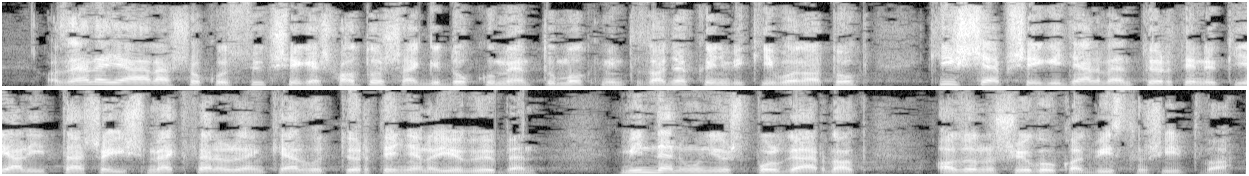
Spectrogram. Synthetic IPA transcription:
ɒ̰zɛlːɛjaːɾaːʃo̞kho̞sːykʃeːɡɛʃhɒt̪oːʃaːɡid̪o̞kumɛnt̪umo̞kmint̪ɒzɒɲɒkøɲvikivo̞nɒt̪o̞kː | iʃːɛpʃeːɡiɲɛlvɛnt̪ø̞rt̪eːnøːkiaːlːiːt̪aːʃɒiʃmɛkfɛlɛløːɛŋkɛlɦo̞c̚t̪ø̞rt̪eːɲːɛnɒjø̞vøːbɛ̰n | mind̪ɛnuːnijoːʃpo̞lɡaːrnɒk | ɒ̰zo̞no̞ʃjo̞ɡo̞kɒd̪bist̪o̞ʃiːt̪ʋɒ̰

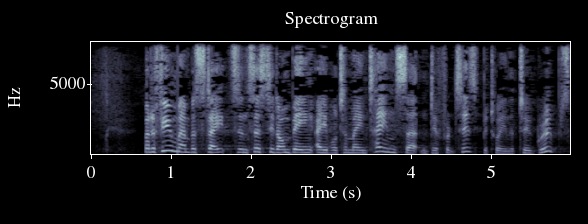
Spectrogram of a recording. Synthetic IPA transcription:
b̥ʌɾəfjʉːmɛ̃mbəsteɪtsɪ̃nsɪstɪdn̩biːɪ̃ŋʔeɪbəlˠtʰəmẽɪ̃ntʰẽɪ̃nsɜˑʔn̩dɪfɹə̃nsɪzbɪtʰw̥ĩːnðətʰʉːɡɹʉˑps

